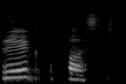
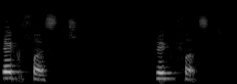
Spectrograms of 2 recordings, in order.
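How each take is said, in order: First: ब्रेकफास्ट said slowly, the common way learners say it; common wrong way. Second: ब्रेकफास्ट said carefully, word by word; correct pronunciation. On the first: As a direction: demo the usual mistake on ब्रेकफास्ट. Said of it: "आप लोग इसे बोलते हो". (ब्रेकफास्ट का आम गलत उच्चारण) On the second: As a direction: model the right ब्रेकफास्ट for the class. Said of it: "बोल के देखो, ब्रेकफास्ट नहीं कर रहे हो". (ब्रेकफास्ट का सही उच्चारण) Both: Shown as a demonstration.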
